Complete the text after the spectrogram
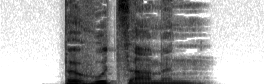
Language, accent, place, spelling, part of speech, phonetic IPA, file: German, Germany, Berlin, behutsamen, adjective, [bəˈhuːtzaːmən], De-behutsamen.ogg
- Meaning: inflection of behutsam: 1. strong genitive masculine/neuter singular 2. weak/mixed genitive/dative all-gender singular 3. strong/weak/mixed accusative masculine singular 4. strong dative plural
